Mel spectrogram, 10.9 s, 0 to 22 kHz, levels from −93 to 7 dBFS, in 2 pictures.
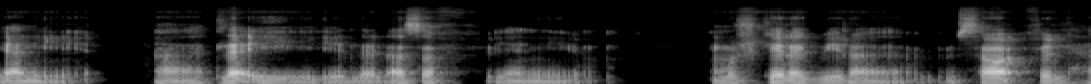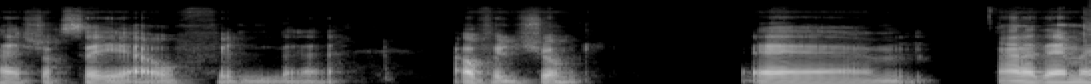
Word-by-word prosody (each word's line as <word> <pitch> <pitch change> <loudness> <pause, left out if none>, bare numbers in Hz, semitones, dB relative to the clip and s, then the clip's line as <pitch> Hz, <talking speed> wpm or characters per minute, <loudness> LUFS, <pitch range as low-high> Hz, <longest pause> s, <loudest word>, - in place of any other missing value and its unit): يعني 80 -2 -1 0.3
هتلاقي 90 -2 +2
للأسف - - -3
يعني - - -8 0.6
مشكلة 90 +1 +1
كبيرة 90 0 -4 0.2
سواء - - +6
في - - -3
الحياة 85 0 -3
الشخصية 85 0 -1
أو 80 - +1
في 80 0 -12
ال 75 0 -9 0.7
أو 85 - +7
في 85 - -1
الشغل. 75 -1 -2 0.8
آآ، 85 -1 +2 0.4
أنا 95 +2 +7
دايمًا 105 +1 +6
85 Hz, 105 wpm, -26 LUFS, 80-90 Hz, 0.8 s, أو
